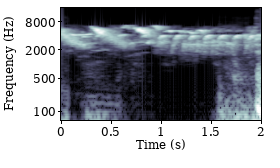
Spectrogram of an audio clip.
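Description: Cage birds singing: a continuous run of rapid, high twittering notes.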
